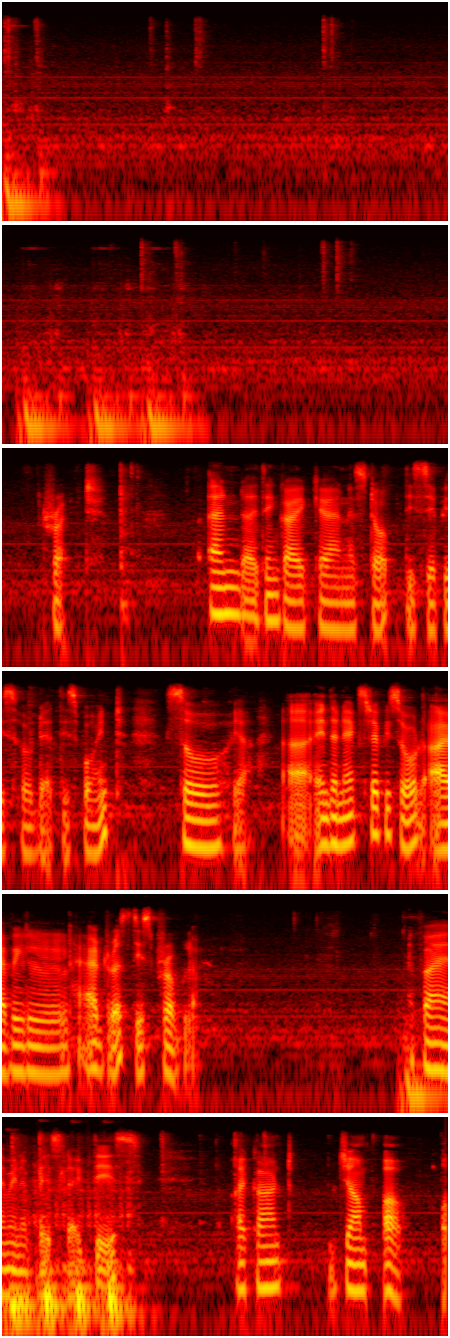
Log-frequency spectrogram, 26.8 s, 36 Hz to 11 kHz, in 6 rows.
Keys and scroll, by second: 1.6 space, 5.9 space, 7.4 space, 10.1 ctrl+p, 23.6 space, 24.7 space.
